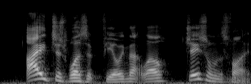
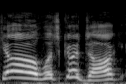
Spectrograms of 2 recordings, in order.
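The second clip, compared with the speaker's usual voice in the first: imitating a hype teen; 10 semitones higher, 9 dB louder, slower than usual. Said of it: "he's like".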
